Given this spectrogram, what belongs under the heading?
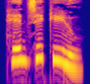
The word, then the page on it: ಹೆಜ್ಜೆಕೀಳು: Kannada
